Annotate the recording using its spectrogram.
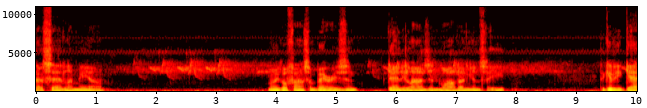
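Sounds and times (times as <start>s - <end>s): man's voice: 0.0s - 1.2s, 3.9s - 7.8s, 9.4s - 10.0s
bird singing: 0.0s - 10.0s
outdoor background noise: 0.0s - 10.0s.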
